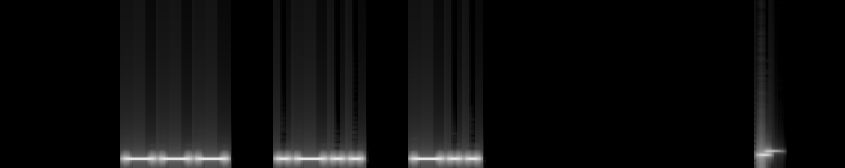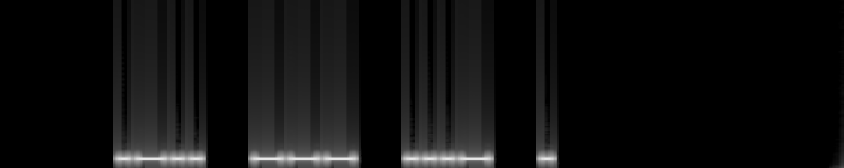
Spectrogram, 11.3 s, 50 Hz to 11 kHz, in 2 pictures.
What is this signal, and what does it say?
Morse code, heard as a keyed tone, about 20 wpm, spaced as for 14 wpm, 700 Hz. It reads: OLD LOVE
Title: 2x Character Spacing - Top 500 Words - 20wpm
